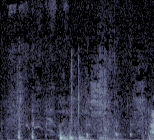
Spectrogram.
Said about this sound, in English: I've got to let a dog in because it's barking outside now.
